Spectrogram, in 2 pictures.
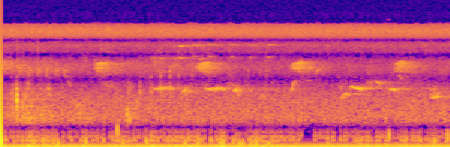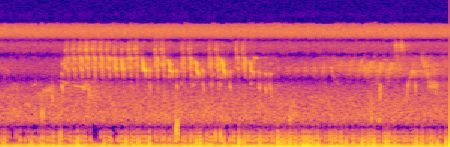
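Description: Wild birds calling over a steady low rumble and a high hiss: one bird repeats a short note about every second and a quarter, others add scattered chirps, and a fast rattling trill comes about seven seconds in.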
